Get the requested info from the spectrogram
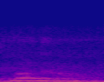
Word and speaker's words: Malraux: století, platí to, co kdysi vyjádřil velmi pregnantně francouzský spisovatel André Malraux, možná říkám, to jméno zná, píše se Malraux, ale vyslovuje se Malraux.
